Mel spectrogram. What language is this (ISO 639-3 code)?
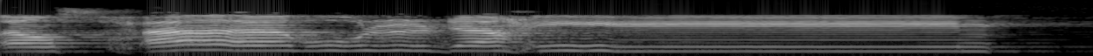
ara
